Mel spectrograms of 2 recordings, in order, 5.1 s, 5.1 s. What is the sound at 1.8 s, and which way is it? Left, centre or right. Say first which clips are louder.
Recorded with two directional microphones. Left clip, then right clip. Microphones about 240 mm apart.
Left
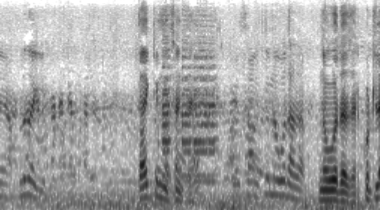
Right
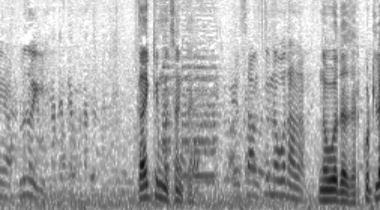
Speech: right 3 dB; right.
